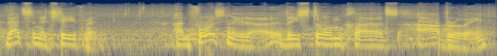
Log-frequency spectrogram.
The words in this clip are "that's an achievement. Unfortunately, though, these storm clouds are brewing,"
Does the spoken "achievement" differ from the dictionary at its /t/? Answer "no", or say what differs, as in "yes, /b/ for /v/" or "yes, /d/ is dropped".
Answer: no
